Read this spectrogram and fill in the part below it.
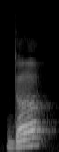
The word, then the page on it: d: sanskrit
